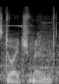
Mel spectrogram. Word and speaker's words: Dutchman: And did I pronounce that correctly? – Not really. – I'm bad with names. – Okay. – I really am. – I don't get offended, but it's Dutchman.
